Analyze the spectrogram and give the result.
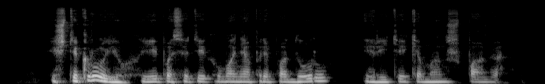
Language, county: Lithuanian, Vilnius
